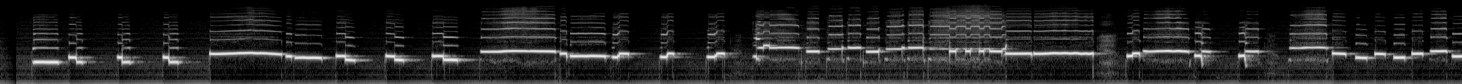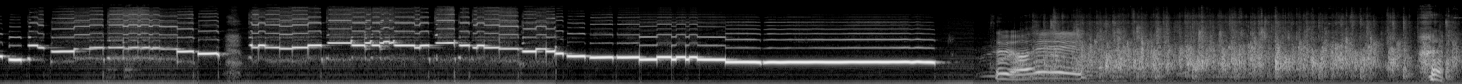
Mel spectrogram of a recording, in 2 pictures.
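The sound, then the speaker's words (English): A high, piping whistled tune meant for training an East India nightingale, full of quick runs, trills and short repeated notes. It ends on a long held tone, followed by a few seconds of rushing noise. “So this is a tune for the East India, night- East India nightingale.”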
